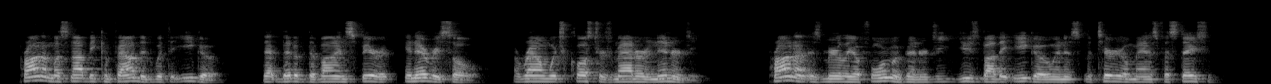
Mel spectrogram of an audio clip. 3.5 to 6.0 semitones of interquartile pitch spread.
No: average, 2.9 semitones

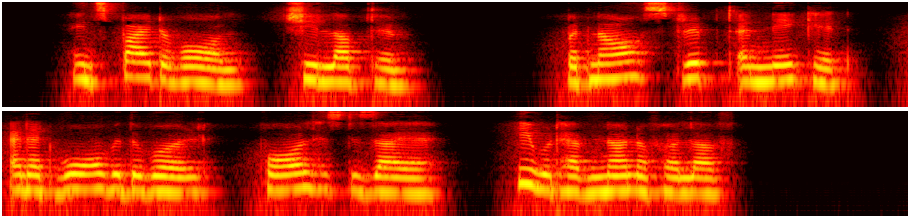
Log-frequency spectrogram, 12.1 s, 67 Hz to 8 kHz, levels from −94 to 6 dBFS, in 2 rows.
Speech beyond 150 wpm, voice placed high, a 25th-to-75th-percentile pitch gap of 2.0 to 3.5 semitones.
No: average, 145 wpm; high, 210 Hz; narrow, 2.5 semitones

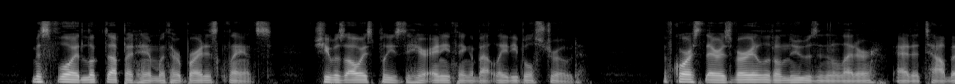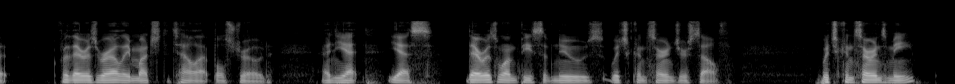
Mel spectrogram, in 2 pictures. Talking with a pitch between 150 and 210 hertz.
No: very low, 95 Hz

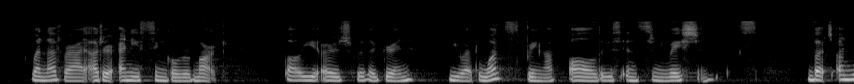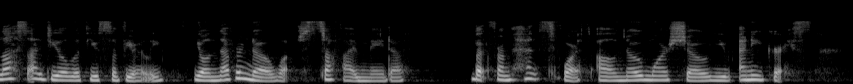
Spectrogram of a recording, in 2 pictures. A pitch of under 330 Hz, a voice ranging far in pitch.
No: medium, 185 Hz; average, 2.7 semitones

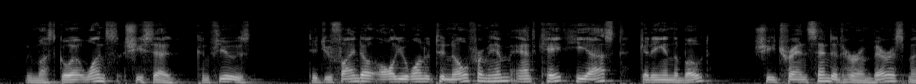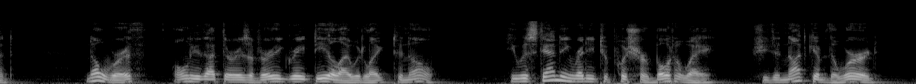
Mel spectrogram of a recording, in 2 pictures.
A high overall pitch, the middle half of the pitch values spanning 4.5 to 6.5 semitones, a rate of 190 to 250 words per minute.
No: low, 120 Hz; average, 5.1 semitones; average, 200 wpm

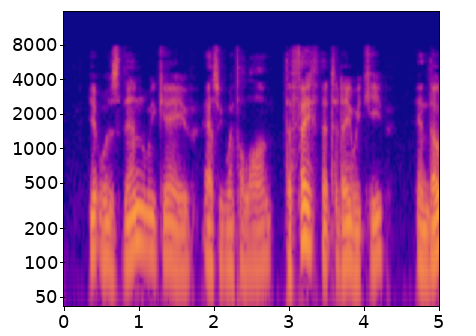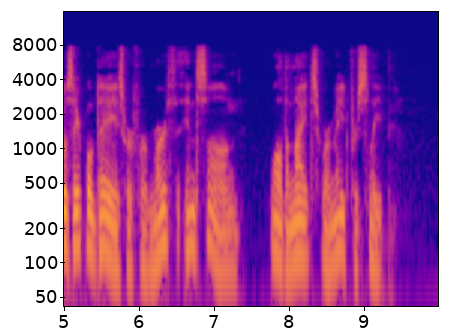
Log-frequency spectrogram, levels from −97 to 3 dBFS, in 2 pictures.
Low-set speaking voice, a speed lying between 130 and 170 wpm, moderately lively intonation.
No: low, 110 Hz; average, 190 wpm; average, 4.6 semitones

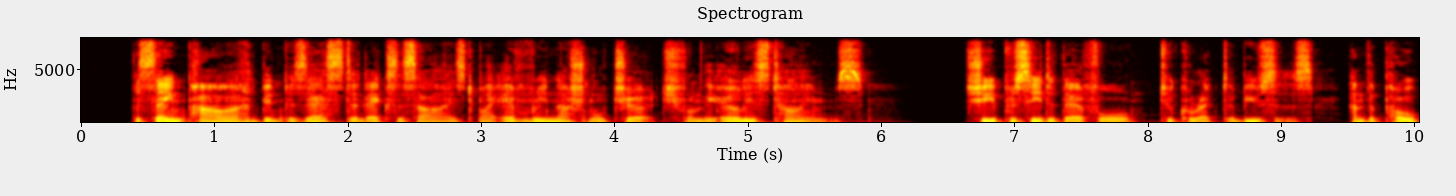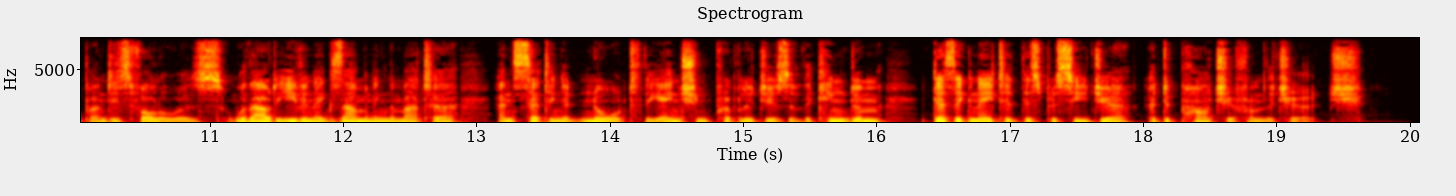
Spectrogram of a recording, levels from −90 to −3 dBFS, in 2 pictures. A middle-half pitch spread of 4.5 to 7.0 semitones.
No: average, 3.8 semitones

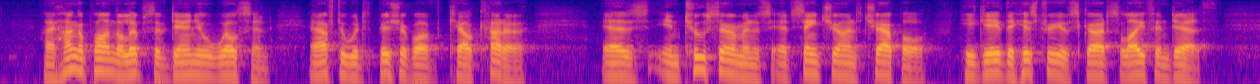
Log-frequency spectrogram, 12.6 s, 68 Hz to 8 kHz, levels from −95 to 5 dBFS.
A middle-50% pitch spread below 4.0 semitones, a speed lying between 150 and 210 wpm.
No: average, 2.9 semitones; average, 140 wpm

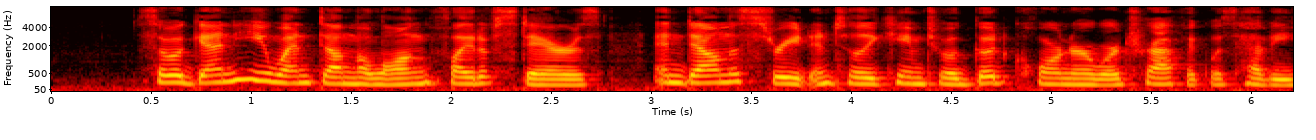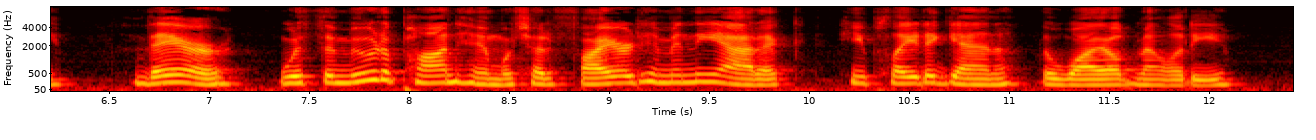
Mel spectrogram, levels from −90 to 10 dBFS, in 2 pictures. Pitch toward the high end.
No: medium, 180 Hz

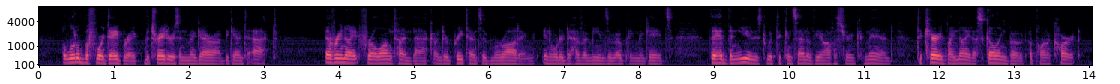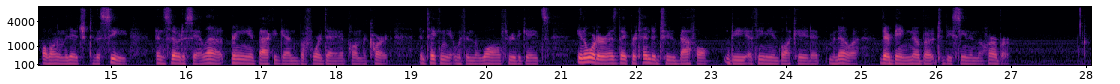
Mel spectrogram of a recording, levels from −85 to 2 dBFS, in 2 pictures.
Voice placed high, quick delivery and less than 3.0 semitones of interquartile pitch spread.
No: low, 130 Hz; fast, 225 wpm; narrow, 2.5 semitones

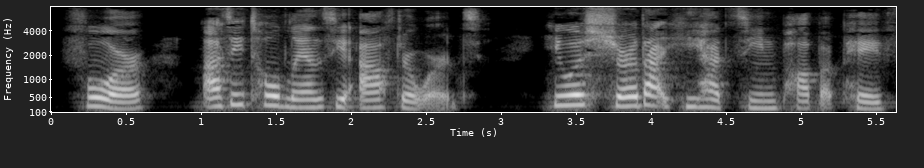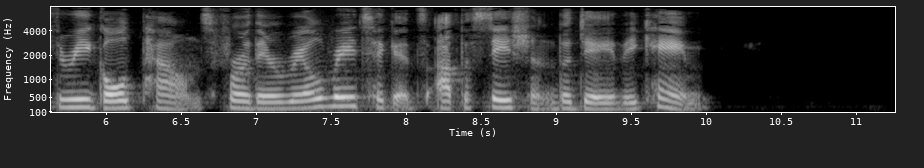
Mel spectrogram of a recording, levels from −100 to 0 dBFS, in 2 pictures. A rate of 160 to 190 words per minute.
No: average, 150 wpm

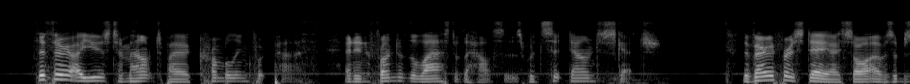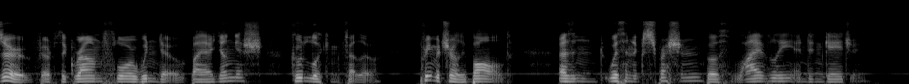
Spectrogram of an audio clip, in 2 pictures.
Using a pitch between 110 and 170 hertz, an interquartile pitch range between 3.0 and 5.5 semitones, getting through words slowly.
No: medium, 140 Hz; average, 3.5 semitones; average, 180 wpm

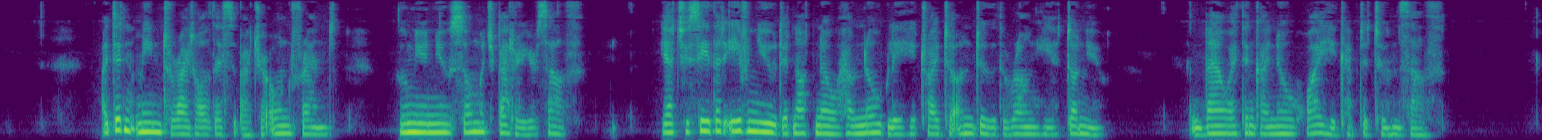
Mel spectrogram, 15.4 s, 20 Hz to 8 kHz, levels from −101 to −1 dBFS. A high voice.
No: medium, 160 Hz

